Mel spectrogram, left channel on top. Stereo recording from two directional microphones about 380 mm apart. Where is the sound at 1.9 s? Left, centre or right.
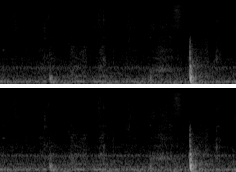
Centre.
